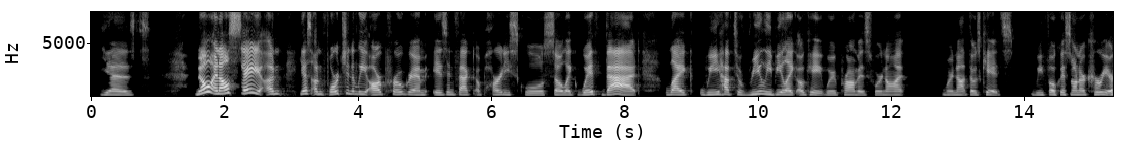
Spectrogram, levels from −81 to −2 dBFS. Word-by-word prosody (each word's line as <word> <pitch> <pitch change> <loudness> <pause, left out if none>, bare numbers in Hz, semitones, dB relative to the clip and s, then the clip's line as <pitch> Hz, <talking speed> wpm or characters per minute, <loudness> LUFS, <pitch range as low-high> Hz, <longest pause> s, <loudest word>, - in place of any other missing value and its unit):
Yes. 175 -1 -5 0.9
No, 470 - +8
and 285 - +8
I'll 330 +6 +9
say, 320 -2 +7
un 255 +1 -1 0.3
yes, 280 +2 -1
unfortunately, 240 +1 -4
our 205 +2 +2
program 220 -4 -5
is 190 +1 -6
in 210 -1 -11
fact 200 -1 -2
a - - -11
party 200 -1 -7
school, 170 -2 -8
so, 175 +1 -2
like, 175 -1 -5
with 200 +7 -2
that 185 -4 +7 0.4
like, 195 -1 -1
we 205 +3 -6
have 225 0 0
to 210 -3 -8
really 220 +7 -5
be, 205 0 -5
like, 190 -1 -1
"Okay, 185 -2 -4
we 175 +2 -11
promise 175 -3 -5
we're 170 0 -9
not 170 +1 -5 0.6
we're 180 -2 -12
not 175 -2 -4
those 180 -1 -6
kids, - - -7 0.3
we 175 +1 -12
focus 195 +2 -4
on 195 0 -3
our 190 0 -2
career." 210 -3 -3
195 Hz, 160 wpm, -24 LUFS, 180-225 Hz, 0.9 s, I'll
